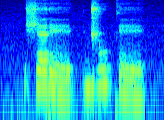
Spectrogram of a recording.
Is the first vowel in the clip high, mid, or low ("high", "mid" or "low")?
mid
